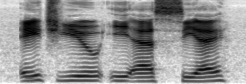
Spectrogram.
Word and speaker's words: Huesca: H U E S C A.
